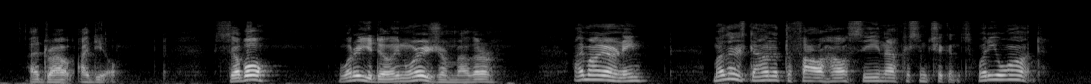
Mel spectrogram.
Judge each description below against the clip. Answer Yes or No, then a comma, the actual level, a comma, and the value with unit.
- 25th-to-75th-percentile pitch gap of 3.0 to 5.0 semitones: No, wide, 5.5 semitones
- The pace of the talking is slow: No, average, 155 wpm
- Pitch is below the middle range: No, medium, 165 Hz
